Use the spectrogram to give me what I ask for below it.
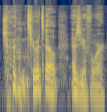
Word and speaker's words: Chiwetel Ejiofor: Chiwetel Ejiofor. – You had it right the first time. – Chiwetel Ejiofor.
